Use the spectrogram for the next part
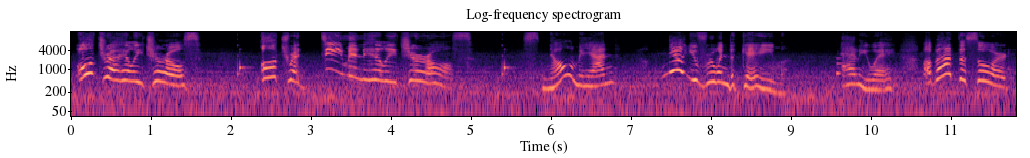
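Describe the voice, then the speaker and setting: A woman playing a tiny, chatty, excitable childlike companion in a video game, squeaky and theatrically exclamatory. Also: very noisy, heavily acted. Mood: indignant, surprised. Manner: refers to herself in the third person, exclamatory, theatrical. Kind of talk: video game character dialogue. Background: game music.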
